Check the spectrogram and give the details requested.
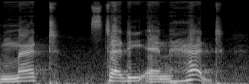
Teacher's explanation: short e words like met steady and head can sound like mutt study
